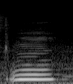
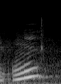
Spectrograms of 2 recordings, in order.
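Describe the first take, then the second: First: The syllable is said on a middle pitch. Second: The syllable is said on a high pitch. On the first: "The mid one is mm" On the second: "every system in your body have to stand up or maybe have to rise"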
